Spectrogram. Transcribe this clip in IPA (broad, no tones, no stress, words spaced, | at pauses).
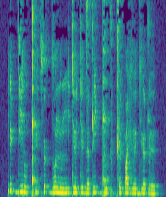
ɾiʈ di ɾuǃʼyt̪ʰoʈ d̪onu ŋitø tød̪æʈi ɡ͡ǃuʈyǁøpɑ ʒø d̪yɐ̯ʈø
